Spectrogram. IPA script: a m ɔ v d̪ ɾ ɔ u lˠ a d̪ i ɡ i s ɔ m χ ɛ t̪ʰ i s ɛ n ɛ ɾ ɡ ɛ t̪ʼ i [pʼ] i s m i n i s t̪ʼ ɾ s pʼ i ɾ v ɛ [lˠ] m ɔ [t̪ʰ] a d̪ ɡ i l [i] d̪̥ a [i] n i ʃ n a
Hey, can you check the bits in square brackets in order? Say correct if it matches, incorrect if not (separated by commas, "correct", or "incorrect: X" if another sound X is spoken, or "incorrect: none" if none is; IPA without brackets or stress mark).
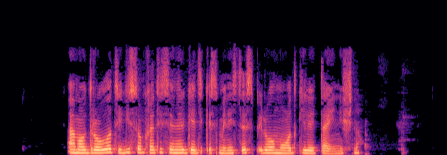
incorrect: kʼ, correct, incorrect: none, incorrect: ɛ, correct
